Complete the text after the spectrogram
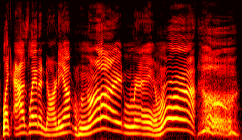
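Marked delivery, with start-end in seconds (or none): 1.5-4.8 drawn-out slimy slug voice; very slow slimy snail voice. Pretend. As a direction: ooze it out slowly. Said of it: "talks in het voice".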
